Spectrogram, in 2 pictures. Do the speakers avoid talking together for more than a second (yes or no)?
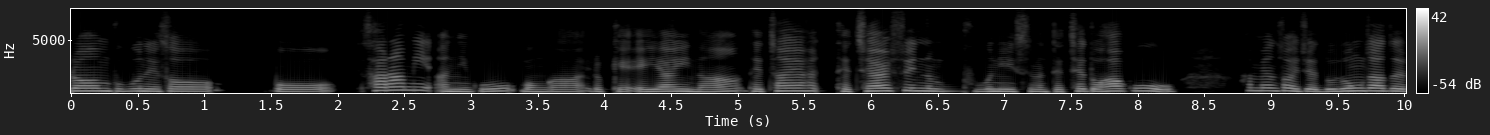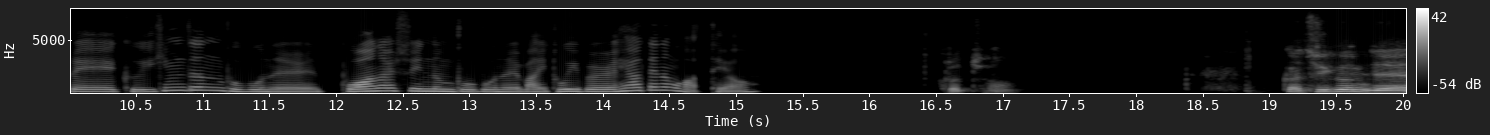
yes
